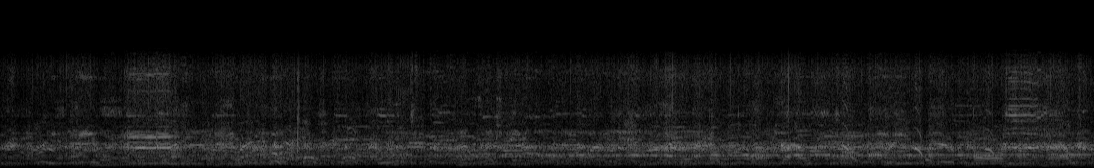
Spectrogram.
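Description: Several animated dancing Santa figures playing their recorded Christmas songs at the same time, a steady jumble of overlapping music and singing.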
